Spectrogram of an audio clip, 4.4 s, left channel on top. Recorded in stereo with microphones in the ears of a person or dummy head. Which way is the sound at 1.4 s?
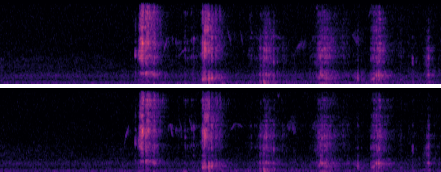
10° left (ahead or behind).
